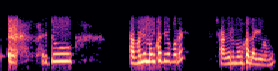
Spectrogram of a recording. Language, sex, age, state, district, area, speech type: Assamese, male, 30-45, Assam, Morigaon, rural, conversation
